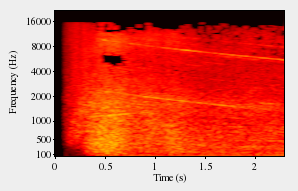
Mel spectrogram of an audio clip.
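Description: Cartoon spaceship whoosh sound effect: a rushing jet-like noise that swells quickly to its loudest about half a second in, with a thin high whistle slowly falling in pitch.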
